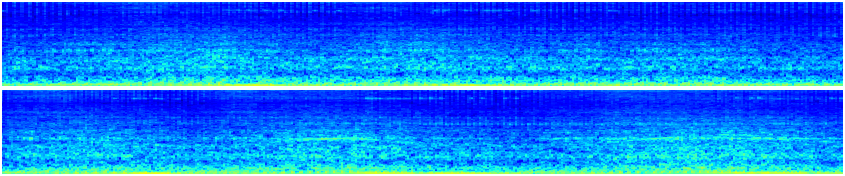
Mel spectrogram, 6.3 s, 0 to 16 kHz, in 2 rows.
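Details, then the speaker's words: 1974 VW Beetle with a freshly installed 1641cc flat-four, alternator not charging: it runs with a lumpy, wavering, surging beat and won't hold an idle. Needs tuning. Rough idle. "it's definitely a good start that's for sure i got it running at least enough to be able to see if it move under its own power it doesn't want to idle really"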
